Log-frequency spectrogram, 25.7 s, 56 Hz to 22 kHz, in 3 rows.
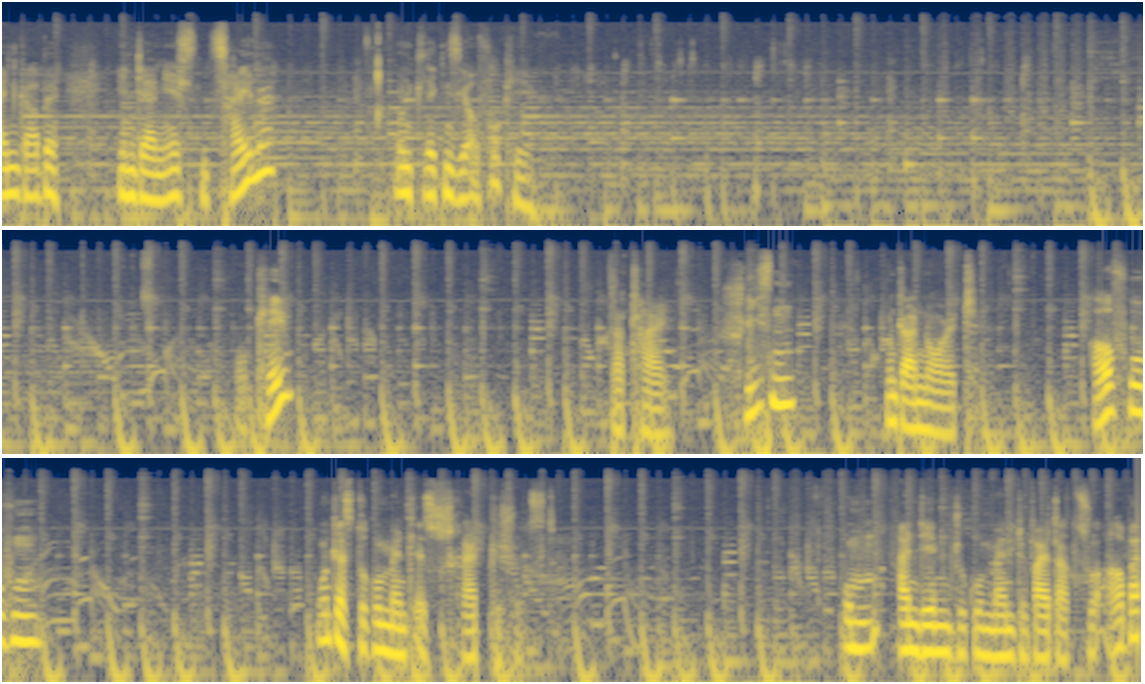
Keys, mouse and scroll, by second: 1.3-4.2 typing, 4.9 click, 8.9 click, 12.1 click.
